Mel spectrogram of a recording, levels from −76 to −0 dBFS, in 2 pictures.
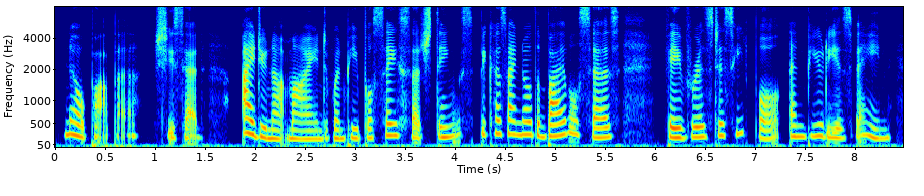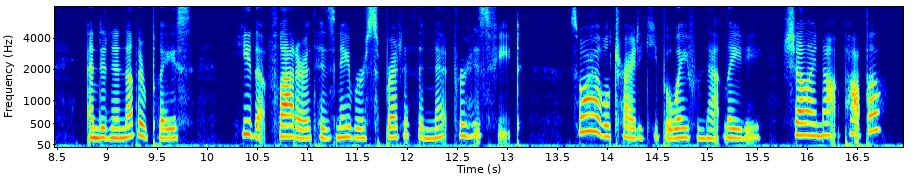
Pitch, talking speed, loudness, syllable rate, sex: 225 Hz, 195 wpm, -23 LUFS, 5.2 syllables/s, female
